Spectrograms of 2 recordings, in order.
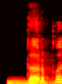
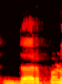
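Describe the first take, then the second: First: दर्पण ending in plain n; tongue-tip n to close दर्पण; wrong pronunciation. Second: दर्पण ending in retroflex ṇ; दर्पण with a flapped last sound; correct pronunciation. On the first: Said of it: "दर्पण नहीं होता है". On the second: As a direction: curl the tongue back to close दर्पण. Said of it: "दर्पण होता है". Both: Shown as a demonstration.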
